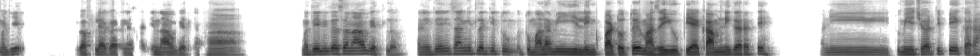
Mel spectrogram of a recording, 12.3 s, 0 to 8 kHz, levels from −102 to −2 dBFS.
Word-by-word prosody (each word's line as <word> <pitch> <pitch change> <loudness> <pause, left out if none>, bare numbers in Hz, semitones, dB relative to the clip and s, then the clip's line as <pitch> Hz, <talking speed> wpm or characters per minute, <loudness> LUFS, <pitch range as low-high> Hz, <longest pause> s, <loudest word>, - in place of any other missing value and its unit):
म्हणजे 120 +5 -4 0.7
गफल्या 115 -1 -2
करण्यासाठी 105 +2 -7
नाव 115 -1 -1
घेतलं 100 -2 -8 0.2
हां. 95 -3 -7 0.8
मग 120 0 -4
त्यांनी 135 +1 +1
तसं 150 +1 +1
नाव 150 +1 +1
घेतलं 115 -6 -5 0.2
आणि 120 +1 -4
त्यांनी 135 +2 -1
सांगितलं 150 0 -1
की 150 - -3
तू 135 -2 -3 0.2
तुम्हाला 120 +2 +2
मी 130 0 +1
ही 125 -1 +4
लिंक 115 0 +2
पाठवतोय, 115 +5 +6
माझं 110 -4 +3
यू-पी-आय 110 +1 +5
काम 110 0 +5
नाही 120 0 +1
करत 125 +2 +1
आहे 155 - 0 0.7
आणि 115 +1 -6
तुम्ही 125 +1 -1
याच्यावरती 130 +3 -1
पे 155 -1 +1
करा. 100 -4 -4
120 Hz, 155 wpm, -25 LUFS, 110-135 Hz, 0.8 s, पाठवतोय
